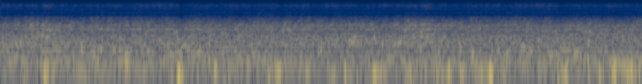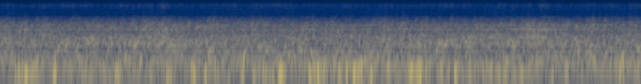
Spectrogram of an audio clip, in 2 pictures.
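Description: A plane's propeller engines drone steadily.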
